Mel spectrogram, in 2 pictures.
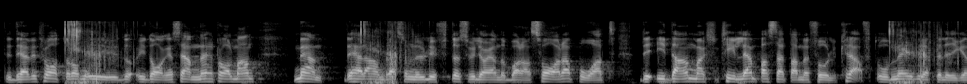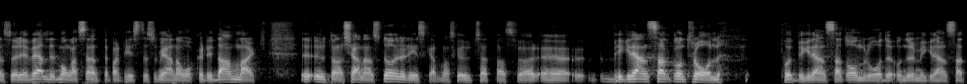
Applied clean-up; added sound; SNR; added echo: neural mask model RNNoise.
